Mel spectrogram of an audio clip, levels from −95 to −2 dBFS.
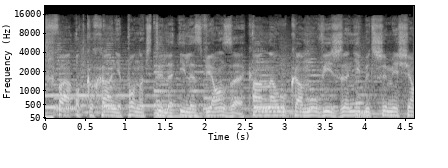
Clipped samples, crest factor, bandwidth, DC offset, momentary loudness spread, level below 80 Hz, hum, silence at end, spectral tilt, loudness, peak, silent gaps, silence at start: under 0.1%; 16 dB; 16 kHz; under 0.1%; 2 LU; -38 dBFS; none; 0 s; -4.5 dB/octave; -17 LUFS; 0 dBFS; none; 0 s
